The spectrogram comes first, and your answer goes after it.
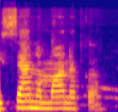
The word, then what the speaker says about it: Santa Monica: They say you don't pronounce the T Santa Monica. You say Santa Monica.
